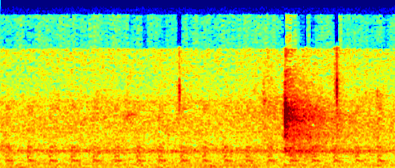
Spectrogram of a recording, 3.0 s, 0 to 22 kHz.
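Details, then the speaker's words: Argus SCM3000 scanner at power-up after key on, run and scan buttons, recovering and self-checking for about a minute: faint, steady mechanical whirring with light, even ticking and no grinding; a normal self-check. "Then you can press scan button. Now the scanner is recovery and checking itself. You need to wait about 1 minute."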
